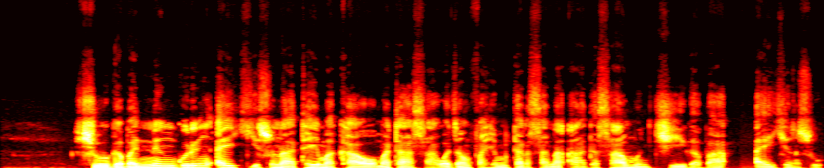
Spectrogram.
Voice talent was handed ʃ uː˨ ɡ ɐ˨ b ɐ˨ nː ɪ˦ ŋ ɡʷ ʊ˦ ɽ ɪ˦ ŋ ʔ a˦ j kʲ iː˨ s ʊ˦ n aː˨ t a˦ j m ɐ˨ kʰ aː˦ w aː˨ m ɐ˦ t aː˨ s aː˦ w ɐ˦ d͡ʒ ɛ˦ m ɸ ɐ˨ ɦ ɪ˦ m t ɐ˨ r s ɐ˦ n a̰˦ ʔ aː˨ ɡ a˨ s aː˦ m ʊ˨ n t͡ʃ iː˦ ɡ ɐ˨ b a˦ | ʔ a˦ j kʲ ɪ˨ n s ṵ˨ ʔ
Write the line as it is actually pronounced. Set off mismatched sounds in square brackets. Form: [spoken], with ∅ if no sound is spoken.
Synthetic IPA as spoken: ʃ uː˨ ɡ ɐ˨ b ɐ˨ nː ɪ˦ ŋ ɡʷ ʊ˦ ɽ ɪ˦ ŋ ʔ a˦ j kʲ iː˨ s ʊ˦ n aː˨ t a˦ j m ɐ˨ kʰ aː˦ w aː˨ m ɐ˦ t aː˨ s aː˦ w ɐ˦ d͡ʒ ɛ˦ m ɸ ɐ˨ ɦ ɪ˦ m t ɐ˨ r s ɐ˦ n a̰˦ ʔ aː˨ [d] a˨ s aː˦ m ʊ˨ n t͡ʃ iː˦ ɡ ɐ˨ b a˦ | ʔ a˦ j kʲ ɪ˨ n s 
